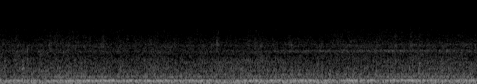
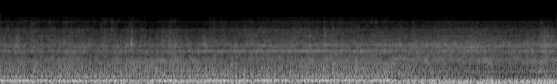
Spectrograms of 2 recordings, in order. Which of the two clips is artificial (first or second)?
second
